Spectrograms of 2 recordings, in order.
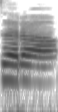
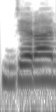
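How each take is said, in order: First: The word starts with a 'z' sound. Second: The word starts with a 'j' sound. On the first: The speaker calls it right. "नुक्ता युक्त आप शब्दों का प्रयोग करेंगे" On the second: The speaker calls it wrong. "जरा नहीं"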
